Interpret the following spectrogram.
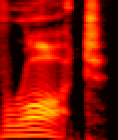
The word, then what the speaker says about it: wrought: So we have OUGH as a team here, and it's not representing the long O sound. If it were, we would put a 4 under it.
